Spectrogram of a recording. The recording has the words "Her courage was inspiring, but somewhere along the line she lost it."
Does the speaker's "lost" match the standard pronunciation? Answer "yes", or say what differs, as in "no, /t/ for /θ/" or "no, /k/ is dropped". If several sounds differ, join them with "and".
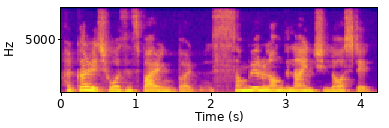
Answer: yes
